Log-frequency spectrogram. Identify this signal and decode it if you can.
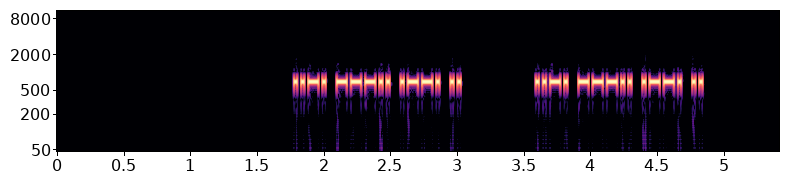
Morse code, heard as a keyed tone, about 41 wpm, 700 Hz. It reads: F8PI F8PI
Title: DXCC-100 Call Signs - 4 Characters - Repeated 2x - 45wpm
